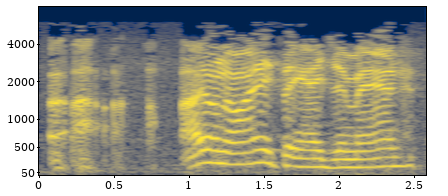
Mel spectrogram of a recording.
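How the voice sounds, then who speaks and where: An actor playing a nervous, simple-minded carnival knife thrower in an old-time radio drama, stammering, hesitant and repeating himself. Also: male voice, on the high side, brisk, close to an everyday voice. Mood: nervous, evasive. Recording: muffled vintage radio with faint hiss.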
